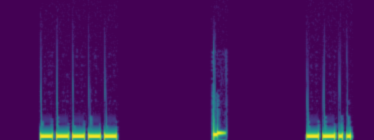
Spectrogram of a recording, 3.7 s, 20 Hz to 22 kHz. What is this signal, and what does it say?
Morse code, heard as a keyed tone, about 30 wpm, 700 Hz. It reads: 0 Z
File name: Single-Letter-Number-30wpm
